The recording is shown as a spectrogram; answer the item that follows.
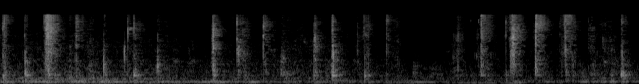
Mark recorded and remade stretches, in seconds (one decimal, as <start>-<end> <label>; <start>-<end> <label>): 0.0-4.4 remade; 4.4-5.1 recorded; 5.1-6.4 remade

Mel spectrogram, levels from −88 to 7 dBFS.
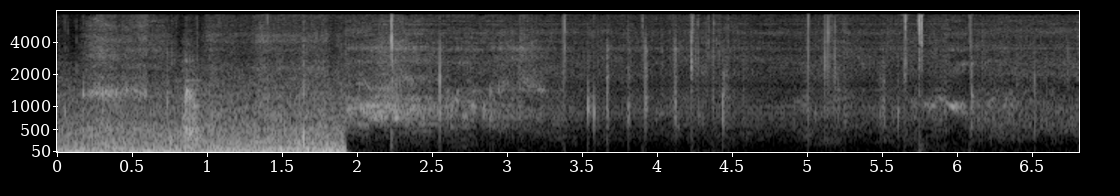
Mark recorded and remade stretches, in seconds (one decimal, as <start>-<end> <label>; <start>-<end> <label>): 0.0-2.1 recorded; 2.1-6.2 remade; 6.2-6.8 recorded

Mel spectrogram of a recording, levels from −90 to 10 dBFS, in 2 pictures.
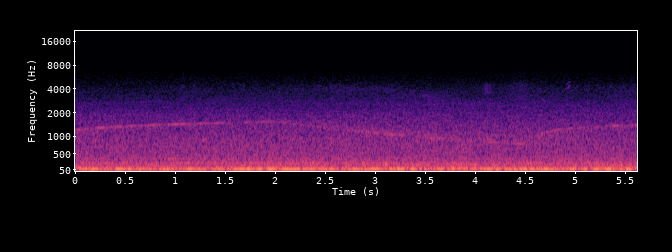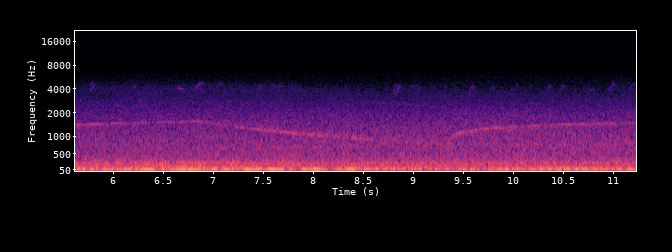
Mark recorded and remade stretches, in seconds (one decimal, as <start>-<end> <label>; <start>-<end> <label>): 0.0-3.6 recorded; 3.6-4.6 remade; 4.6-11.2 recorded

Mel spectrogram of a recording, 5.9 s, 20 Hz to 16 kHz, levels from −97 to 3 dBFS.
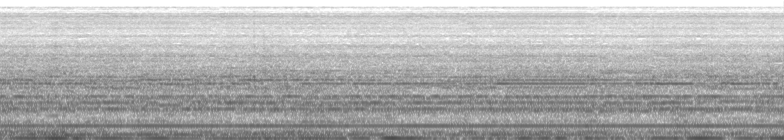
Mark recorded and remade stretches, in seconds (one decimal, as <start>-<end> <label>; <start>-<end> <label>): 0.0-3.8 remade; 3.8-4.4 recorded; 4.4-5.9 remade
